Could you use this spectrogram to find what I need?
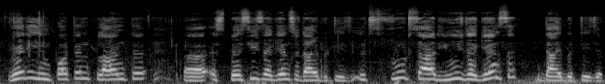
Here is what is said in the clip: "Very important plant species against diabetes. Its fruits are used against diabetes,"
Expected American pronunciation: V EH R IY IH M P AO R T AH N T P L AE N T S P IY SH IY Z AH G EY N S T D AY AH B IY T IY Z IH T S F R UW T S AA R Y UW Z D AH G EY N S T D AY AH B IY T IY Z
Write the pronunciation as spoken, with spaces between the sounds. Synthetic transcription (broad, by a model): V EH R IY IH M P AO R T AH N T P L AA N T S P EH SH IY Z AH G EY N S T D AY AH B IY T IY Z IH T S F R UW T S AA R Y UW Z D AH G EY N S T D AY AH B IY T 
